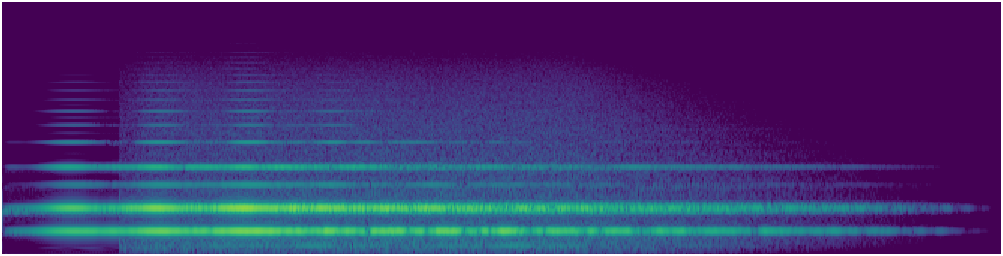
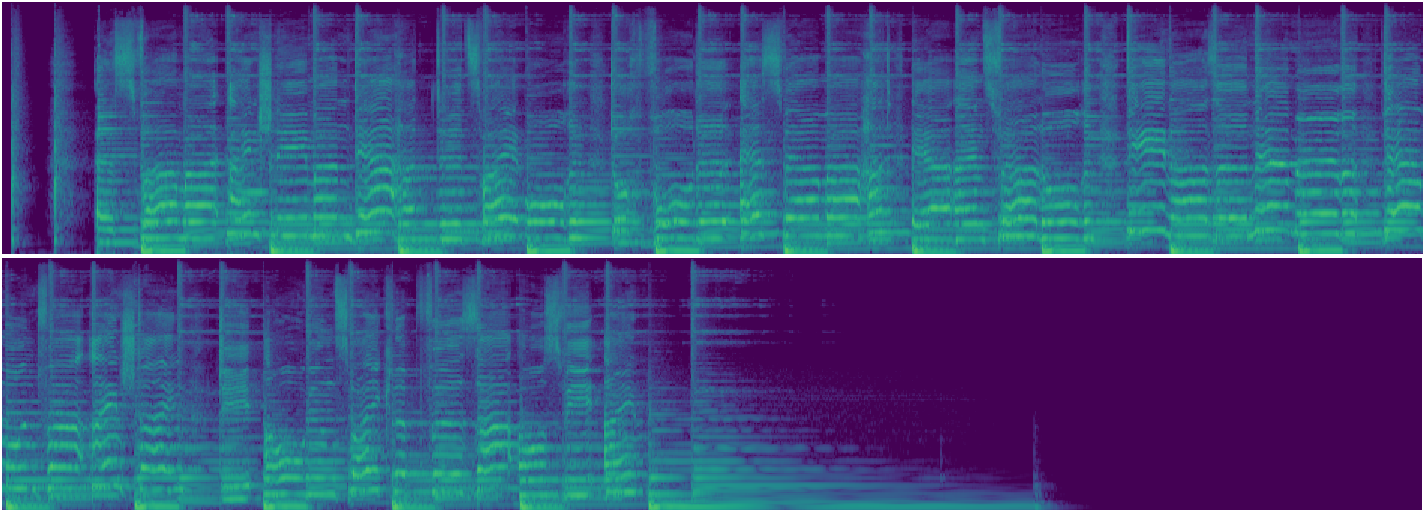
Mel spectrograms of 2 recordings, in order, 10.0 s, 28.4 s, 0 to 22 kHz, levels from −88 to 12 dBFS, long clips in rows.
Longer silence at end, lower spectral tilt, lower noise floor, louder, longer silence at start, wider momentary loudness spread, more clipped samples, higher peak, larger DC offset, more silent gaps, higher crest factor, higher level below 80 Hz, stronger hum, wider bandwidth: second, 1.6 s vs 3.85 s; first, -7 dB/octave vs -4.5 dB/octave; second, -66 dBFS vs -87 dBFS; first, -16 LUFS vs -22 LUFS; first, 0.3 s vs 0.1 s; first, 20 LU vs 13 LU; neither; first, -2 dBFS vs -6 dBFS; neither; neither; about the same, 16 dB vs 18 dB; second, -68 dBFS vs -32 dBFS; neither; second, 4.9 kHz vs over 20 kHz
